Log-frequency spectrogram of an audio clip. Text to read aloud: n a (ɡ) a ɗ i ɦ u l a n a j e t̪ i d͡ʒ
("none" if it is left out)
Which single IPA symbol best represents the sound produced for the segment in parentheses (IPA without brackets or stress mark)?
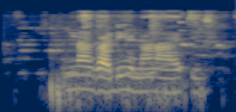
ɡ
